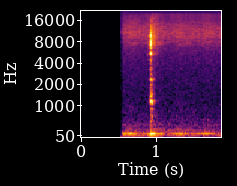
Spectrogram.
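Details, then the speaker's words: PC floppy drive writing an 800k Macintosh disk via Greaseweazle on double-density disk: quiet steady spindle hum with a few crisp head-step ticks; noise comes from the disk shutter and hub, drive writing normally. "By the way, that noise is only happening because of the shutter and the hub on here. If I pinch those, you'll notice it's totally silent."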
